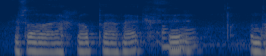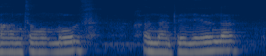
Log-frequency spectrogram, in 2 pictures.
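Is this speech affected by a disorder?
Yes: ALS; diagnosed at age 43, handwriting failed early, uses computer aids with mouse; about nine years since diagnosis, lung volume declining with disease; reduced air makes talking effortful.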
